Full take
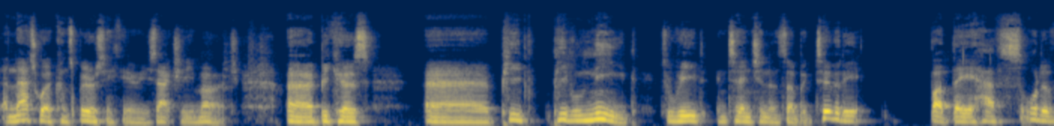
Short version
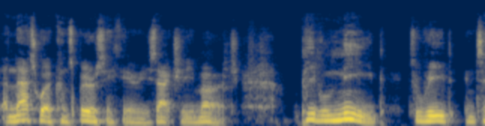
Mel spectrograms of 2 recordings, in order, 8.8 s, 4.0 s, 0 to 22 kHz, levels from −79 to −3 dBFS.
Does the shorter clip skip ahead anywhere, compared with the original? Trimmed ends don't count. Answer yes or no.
yes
